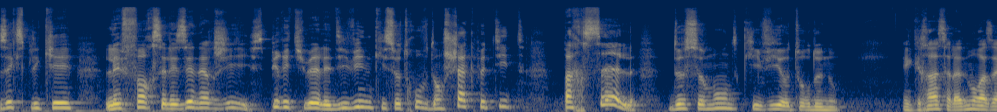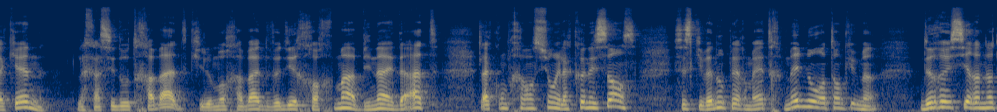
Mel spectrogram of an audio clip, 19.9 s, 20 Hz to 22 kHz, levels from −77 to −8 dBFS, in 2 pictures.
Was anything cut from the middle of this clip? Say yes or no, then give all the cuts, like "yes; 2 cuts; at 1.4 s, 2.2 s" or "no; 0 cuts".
yes; 1 cut; at 14.8 s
